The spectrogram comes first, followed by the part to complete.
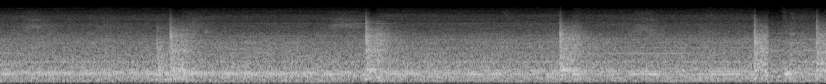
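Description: Two-post vehicle lift raising a pickup: the hydraulic pump motor hums steadily, and the lift's safety locks clack four times, about every two seconds, as the carriages climb past each lock stop.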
